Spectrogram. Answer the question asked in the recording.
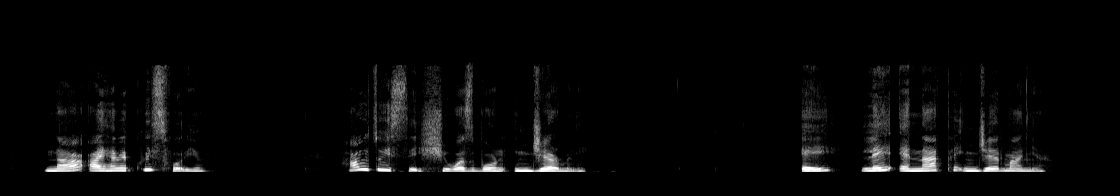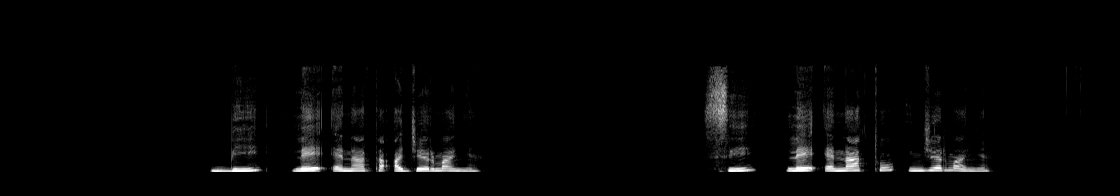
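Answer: A: Lei è nata in Germania.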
